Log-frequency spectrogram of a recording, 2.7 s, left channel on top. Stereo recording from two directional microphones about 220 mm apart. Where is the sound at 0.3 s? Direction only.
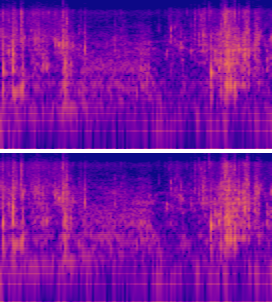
5° left (ahead or behind).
